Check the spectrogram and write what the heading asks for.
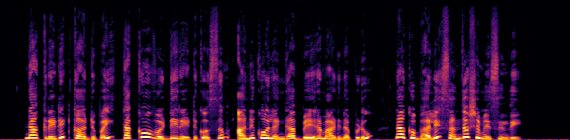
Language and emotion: Telugu, happy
